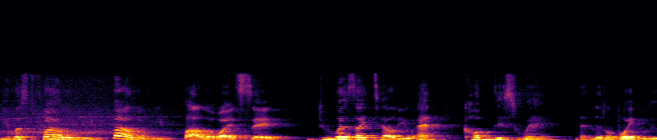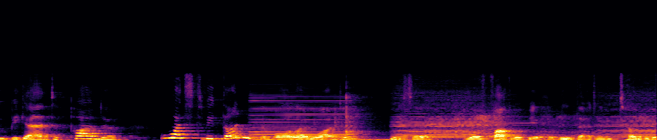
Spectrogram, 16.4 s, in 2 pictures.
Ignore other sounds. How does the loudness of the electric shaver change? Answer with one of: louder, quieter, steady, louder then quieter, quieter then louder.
quieter.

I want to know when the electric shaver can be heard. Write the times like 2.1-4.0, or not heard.
11.3-16.3.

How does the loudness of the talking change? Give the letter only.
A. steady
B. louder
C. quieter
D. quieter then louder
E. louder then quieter
A.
